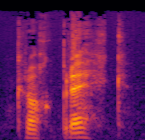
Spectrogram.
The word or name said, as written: cnocbreac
